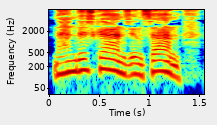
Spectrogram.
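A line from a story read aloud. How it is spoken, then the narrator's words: Exclaimed in unison, women. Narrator (Russian): в один голос воскликнули женщины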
